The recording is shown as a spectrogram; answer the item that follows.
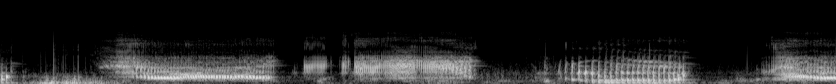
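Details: Crying or snoring humpback whale giving gravelly, sustained roars, each lasting around one to two seconds, with short silences and faint clicks between them.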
